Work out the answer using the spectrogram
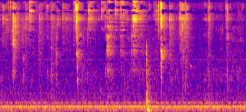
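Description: Close-up eating sounds of people chewing fried catfish: faint wet mouth clicks and smacks, with one sharper knock about three seconds in, over a steady low hum.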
